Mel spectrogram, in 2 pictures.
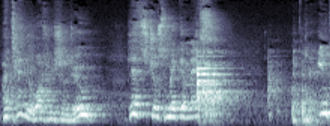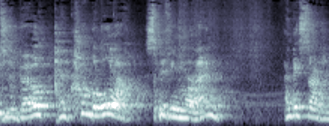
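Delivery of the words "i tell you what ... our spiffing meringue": louder, higher hammed-up toff; plummy scheming, played for laughs; posh schoolboy. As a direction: Eton boy with a rescue plan, hammed-up posh voice. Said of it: "And then they went".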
